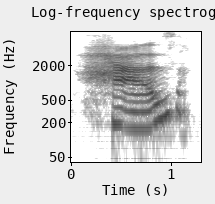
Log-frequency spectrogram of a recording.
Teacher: Notice both has and his have that voiced S sound, so it sounds like a z.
